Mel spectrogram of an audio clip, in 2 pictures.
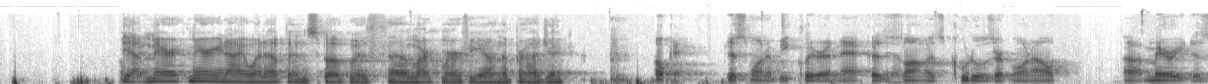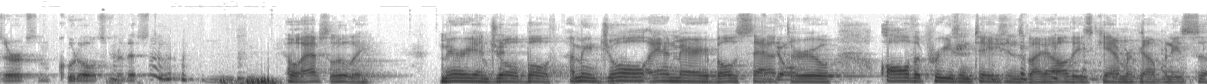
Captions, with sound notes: Yeah, Mary, and I went up and spoke with Mark Murphy on the project. Okay, I just wanted to be clear on that cause as long as kudos are going out, Mary deserves some kudos for this too. (chuckles) Mm-hmm. Oh, absolutely, Mary and Joel both, I mean, Joel and Mary both sat- And Joel. Through all the presentation (laughing) by all these camera companies.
